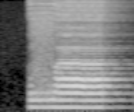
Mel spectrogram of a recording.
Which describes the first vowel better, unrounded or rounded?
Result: unrounded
